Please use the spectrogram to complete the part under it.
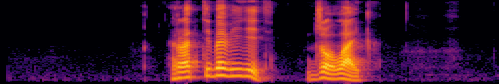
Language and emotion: Russian, positive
